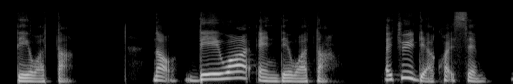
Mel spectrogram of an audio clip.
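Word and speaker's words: devatā: But here is we put it as a long A because it means that it's a plural.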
